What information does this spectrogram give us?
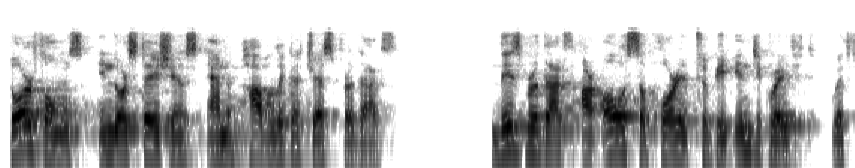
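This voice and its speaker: A man presenting a scripted product webinar in a careful, halting way, now and then repeating words. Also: fairly high pitch, a little mellow. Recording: dull, echoey, reverberant online webinar audio.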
